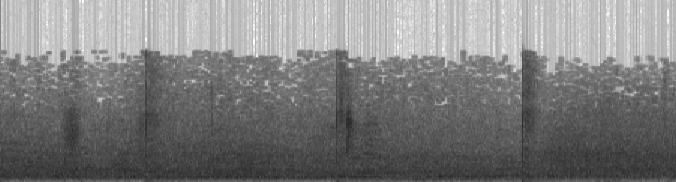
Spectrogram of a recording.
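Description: A referee slaps the mat several times in a count.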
